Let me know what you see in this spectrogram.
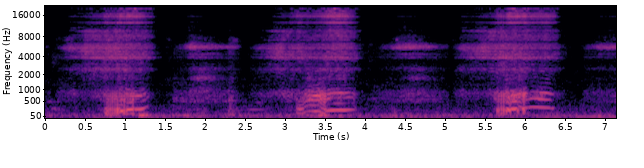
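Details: Real night recording of snoring during sleep: soft, rough snores with each breath, about 24 a minute, against quiet room hiss; ordinary snoring during sleep.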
